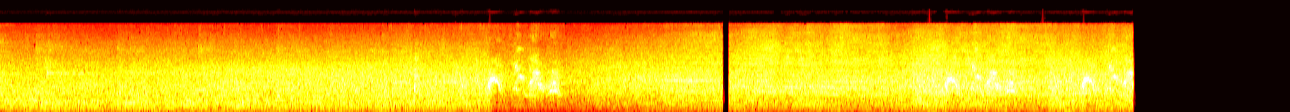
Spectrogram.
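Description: Busy city street noise: traffic and passers-by, with a few short dog barks about five seconds in and again near the end. The sound stops abruptly just before the end.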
